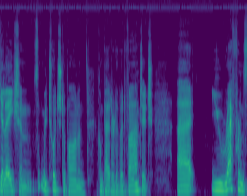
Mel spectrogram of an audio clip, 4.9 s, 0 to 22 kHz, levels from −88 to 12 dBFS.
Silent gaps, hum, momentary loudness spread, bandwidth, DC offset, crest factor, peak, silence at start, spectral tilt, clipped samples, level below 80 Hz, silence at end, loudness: none; none; 14 LU; 19.5 kHz; under 0.1%; 24 dB; -4 dBFS; 0 s; -6 dB/octave; under 0.1%; -66 dBFS; 0 s; -29 LUFS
